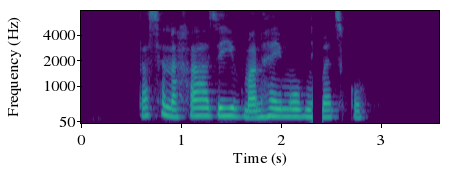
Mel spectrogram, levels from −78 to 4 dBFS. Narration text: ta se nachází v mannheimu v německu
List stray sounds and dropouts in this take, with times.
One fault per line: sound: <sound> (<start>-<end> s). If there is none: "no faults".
sound: dropout (2.3-2.4 s)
